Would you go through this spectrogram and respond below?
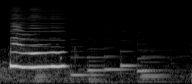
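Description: Cat in the Cat's Tail in the video game Genshin Impact, a short series of clear, close meows, one long drawn-out call followed by several shorter rising and falling ones.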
